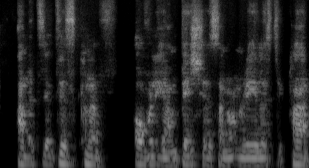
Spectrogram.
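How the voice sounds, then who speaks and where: The voice, somewhat breathy and in a Dublin accent, moves at a very fast pace. The sound is dry and close with no echo. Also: man. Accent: Dublin Irish. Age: 30s. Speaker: football campaigner. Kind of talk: casual interview. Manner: halting, many fillers.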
